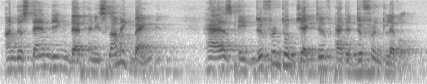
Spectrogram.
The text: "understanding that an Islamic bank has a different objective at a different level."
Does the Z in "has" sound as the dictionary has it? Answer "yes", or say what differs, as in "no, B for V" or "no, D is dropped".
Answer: yes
